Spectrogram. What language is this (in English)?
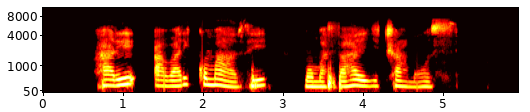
Kinyarwanda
